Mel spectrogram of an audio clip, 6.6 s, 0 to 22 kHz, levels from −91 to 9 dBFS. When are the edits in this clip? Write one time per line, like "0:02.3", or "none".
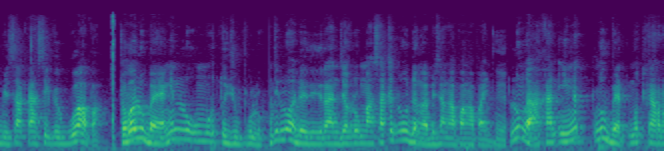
0:01.1
0:02.7
0:05.0

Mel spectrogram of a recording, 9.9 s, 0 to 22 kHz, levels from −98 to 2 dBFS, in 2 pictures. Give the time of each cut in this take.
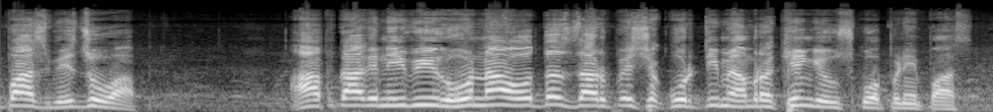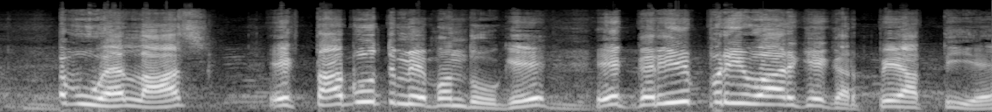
0:05.3

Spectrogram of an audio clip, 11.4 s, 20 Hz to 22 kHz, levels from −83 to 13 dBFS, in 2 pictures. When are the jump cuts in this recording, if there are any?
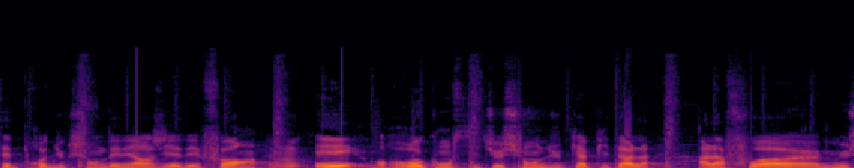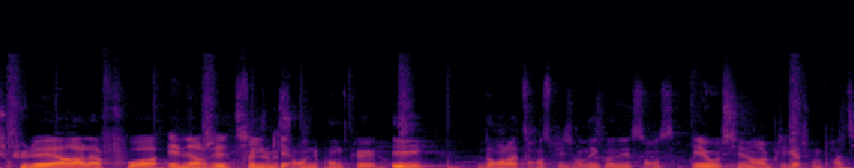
0:07.4

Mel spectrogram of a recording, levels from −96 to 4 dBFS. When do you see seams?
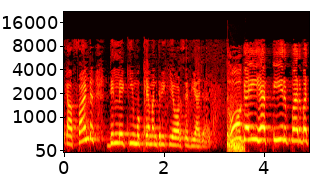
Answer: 0:03.2

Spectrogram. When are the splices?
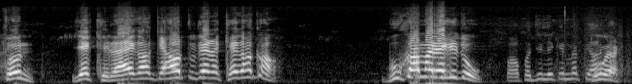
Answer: none

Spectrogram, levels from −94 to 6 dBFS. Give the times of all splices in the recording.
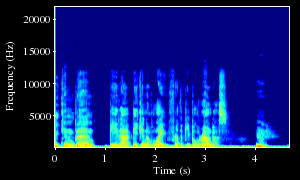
none

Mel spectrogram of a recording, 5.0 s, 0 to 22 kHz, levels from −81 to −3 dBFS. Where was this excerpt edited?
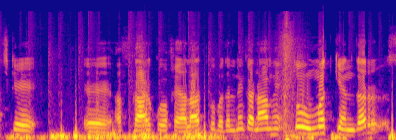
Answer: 0:03.5

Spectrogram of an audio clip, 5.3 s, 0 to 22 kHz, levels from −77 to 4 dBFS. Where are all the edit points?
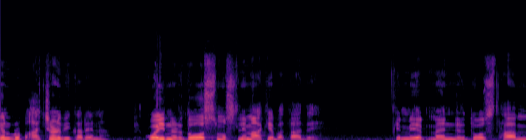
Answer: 0:01.3

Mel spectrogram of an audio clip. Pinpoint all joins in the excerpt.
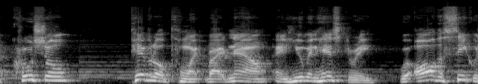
0:03.8

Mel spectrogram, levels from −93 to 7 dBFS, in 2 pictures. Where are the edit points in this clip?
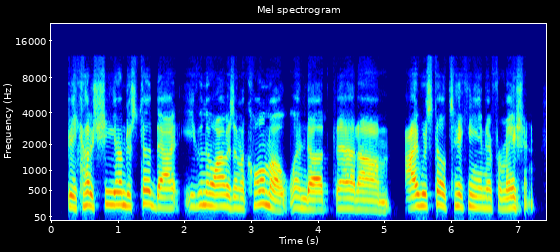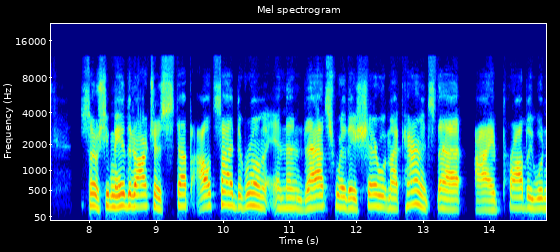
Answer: none

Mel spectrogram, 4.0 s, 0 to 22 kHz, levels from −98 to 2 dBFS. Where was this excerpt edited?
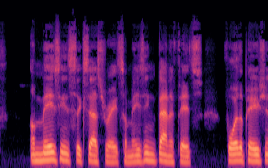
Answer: none

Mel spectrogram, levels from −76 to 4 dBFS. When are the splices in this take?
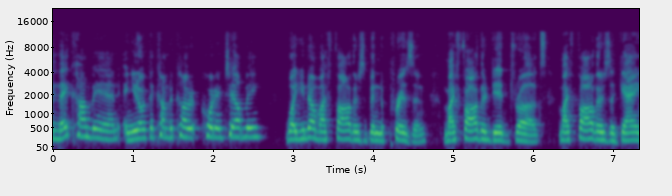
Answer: none

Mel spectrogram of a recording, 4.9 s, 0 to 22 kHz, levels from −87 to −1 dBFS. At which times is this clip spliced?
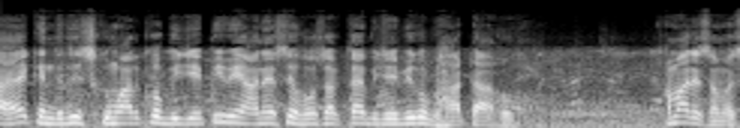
none

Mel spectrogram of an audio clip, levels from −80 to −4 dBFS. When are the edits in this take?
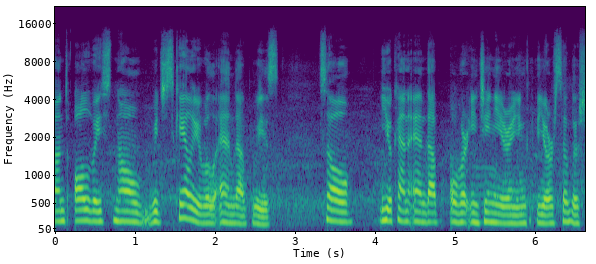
0:03.9
0:04.9

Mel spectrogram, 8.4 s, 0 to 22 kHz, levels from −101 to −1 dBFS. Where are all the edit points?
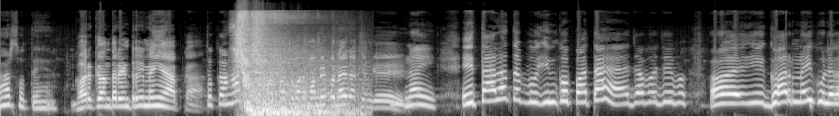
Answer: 0:02.7

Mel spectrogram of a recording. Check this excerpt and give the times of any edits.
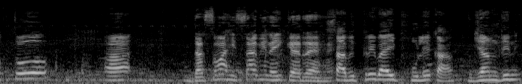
0:03.3

